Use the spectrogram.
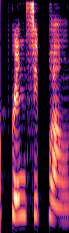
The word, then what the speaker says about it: principal: Remember, principal, not principal.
